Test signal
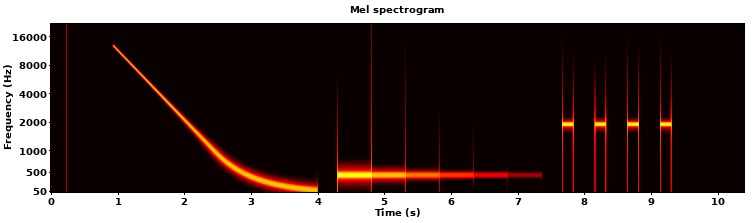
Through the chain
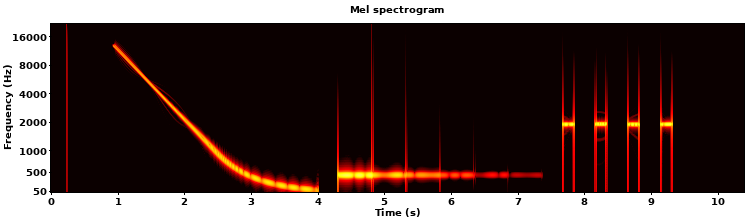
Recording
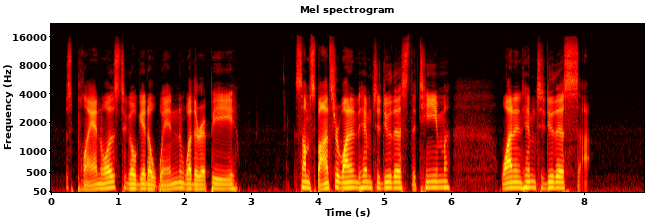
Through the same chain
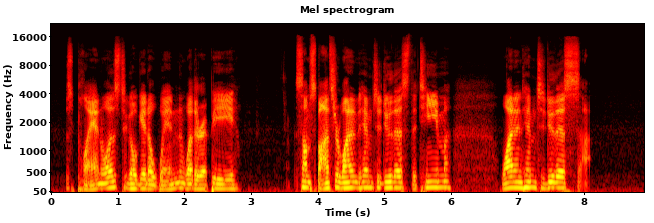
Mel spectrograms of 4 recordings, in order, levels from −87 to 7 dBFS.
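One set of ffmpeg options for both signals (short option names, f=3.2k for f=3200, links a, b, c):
-af "flanger=delay=15.5:depth=6.5:speed=0.7,volume=4.5dB"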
